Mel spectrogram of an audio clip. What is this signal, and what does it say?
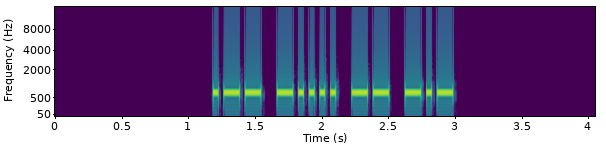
Morse code, heard as a keyed tone, about 29 wpm, 700 Hz. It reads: W6MK
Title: USA Call Signs - 4 Characters - 2x Character Spacing - 30wpm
